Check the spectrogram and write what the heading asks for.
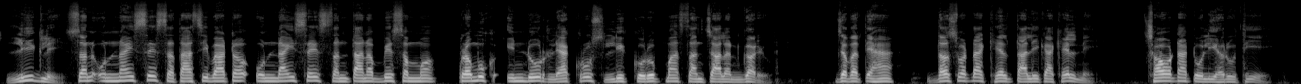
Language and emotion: Nepali, neutral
